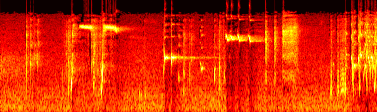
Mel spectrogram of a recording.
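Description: Bird-of-paradise giving a varied run of high chirps and thin whistles, including a level held whistle and a bright ringing note, with short clicky bursts between.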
